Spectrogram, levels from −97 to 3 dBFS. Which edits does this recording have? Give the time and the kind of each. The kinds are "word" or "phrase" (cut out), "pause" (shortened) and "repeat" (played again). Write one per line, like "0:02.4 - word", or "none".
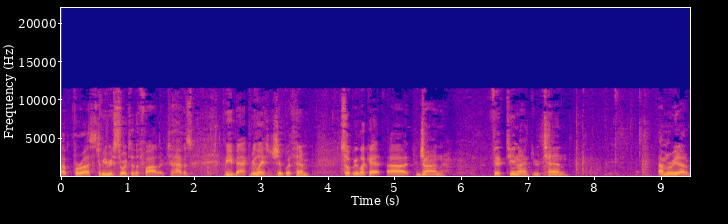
0:02.8 - word
0:05.3 - pause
